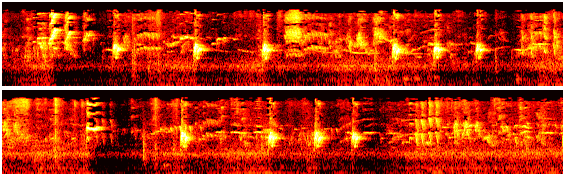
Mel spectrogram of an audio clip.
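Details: A captive common starling, warming itself and singing, gives a busy, chattering song of sharp clicks and bright whistled notes repeated at short intervals, with a few higher squeaky whistles.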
